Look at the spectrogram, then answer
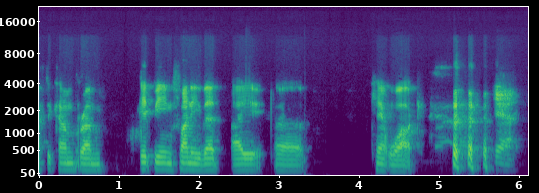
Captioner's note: laughs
